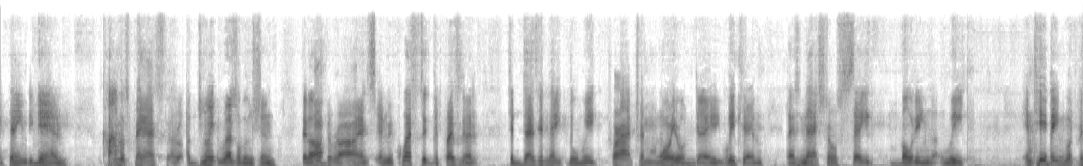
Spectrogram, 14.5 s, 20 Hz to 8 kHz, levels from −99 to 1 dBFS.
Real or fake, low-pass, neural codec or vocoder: fake; 7.2 kHz; codec, 16 kHz in and 24 kHz out, 0.6 kbps, FireRedTTS-2 codec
